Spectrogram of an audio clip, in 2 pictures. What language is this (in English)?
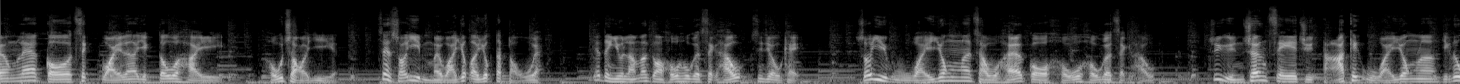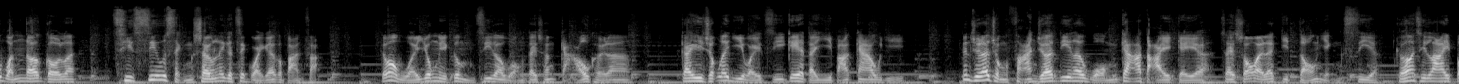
Chinese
